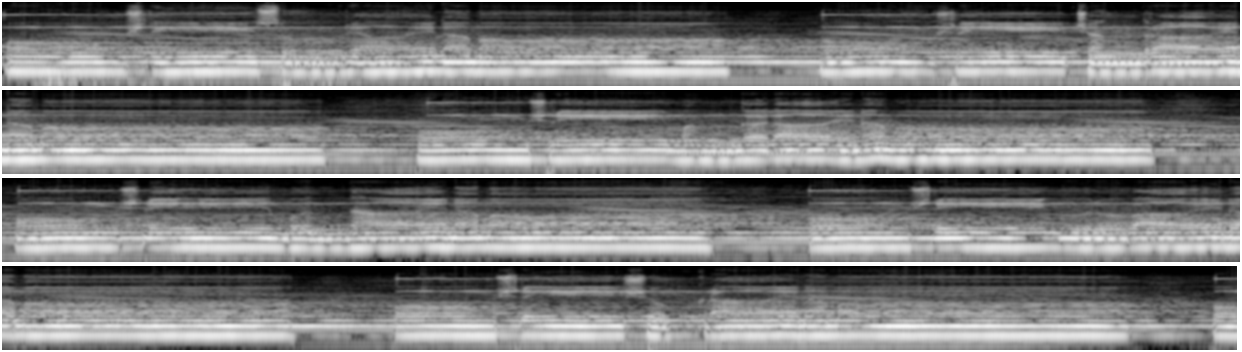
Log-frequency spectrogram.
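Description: Chanted Sanskrit mantra over a steady low drone, in repeating lines that restart about every five and a half seconds. A high ringing tone opens each repetition.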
